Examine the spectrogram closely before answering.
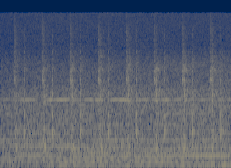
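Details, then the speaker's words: Honda Ruckus at key-on, low fuel with tank tilted, after carb jet cleaning: quick even ticking about seven clicks a second over a faint hum; electric fuel pump priming normally. "pumps a bunch of times turn the key off turn it on let it pump a few times again and one more time pump some fuel in there"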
